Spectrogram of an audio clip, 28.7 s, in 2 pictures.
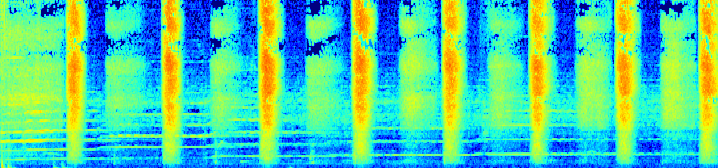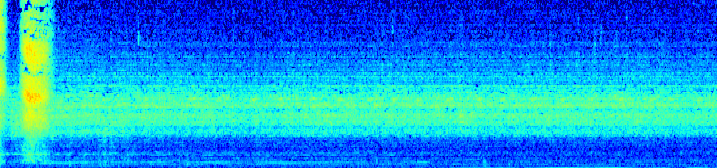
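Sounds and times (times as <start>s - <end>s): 
sustained tonal drone: 0.0s - 26.8s
forceful breathy exhales in a breathing exercise: 1.3s - 2.4s, 3.2s - 3.6s, 4.3s - 15.4s
soft inhales: 4.2s - 15.4s.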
